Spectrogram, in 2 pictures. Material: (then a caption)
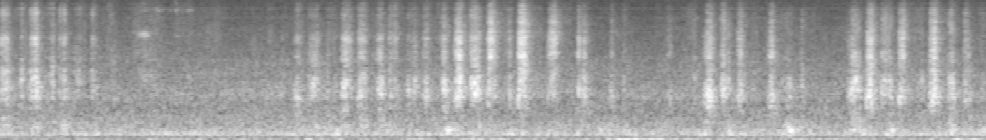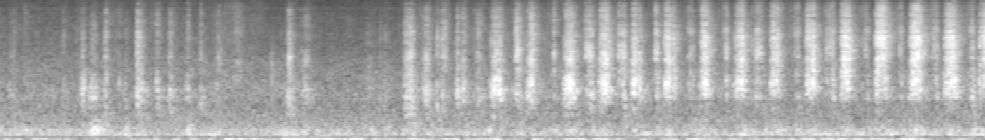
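Waxed paper. A wooden stylus scratches short, rapid strokes into a black wax-coated scratch art page in a spiral pad, working on the pufferfish area of the drawing. The quiet, dry, bright scratching comes in bursts of quick, uneven strokes and grows denser and louder toward the end.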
